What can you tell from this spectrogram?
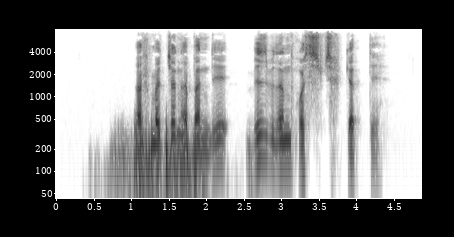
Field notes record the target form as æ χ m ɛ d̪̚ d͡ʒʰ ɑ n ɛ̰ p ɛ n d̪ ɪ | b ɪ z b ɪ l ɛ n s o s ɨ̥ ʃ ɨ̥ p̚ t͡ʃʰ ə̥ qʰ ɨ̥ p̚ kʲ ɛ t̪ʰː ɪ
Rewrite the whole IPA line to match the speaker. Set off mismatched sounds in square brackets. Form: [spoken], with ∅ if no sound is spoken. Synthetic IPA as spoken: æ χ m ɛ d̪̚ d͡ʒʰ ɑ n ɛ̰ p ɛ n d̪ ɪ | b ɪ z b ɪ l ɛ n [χ] o [ʃ] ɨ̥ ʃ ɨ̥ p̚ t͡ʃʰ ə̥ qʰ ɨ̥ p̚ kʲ ɛ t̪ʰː ɪ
